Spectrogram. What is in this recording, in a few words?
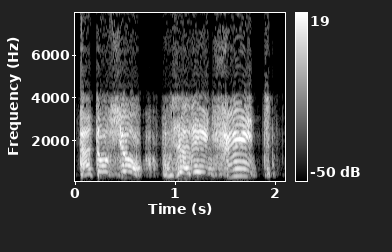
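damaged water, mood high, French; War Thunder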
